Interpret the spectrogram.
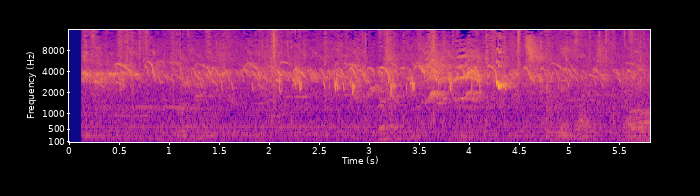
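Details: Spring chicks in an urban farm setting, a dense chorus of short high-pitched peeps and chirps overlapping continuously, with faint low hum underneath.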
